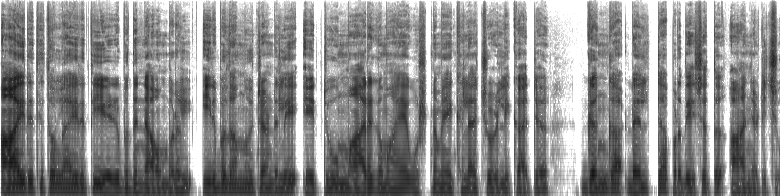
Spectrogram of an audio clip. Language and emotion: Malayalam, neutral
